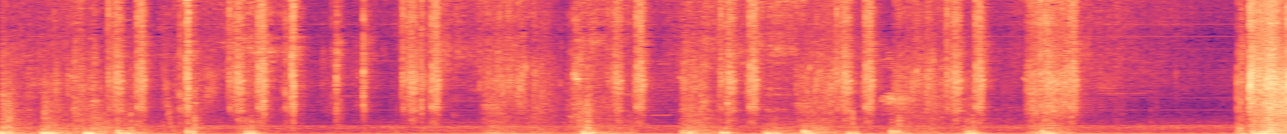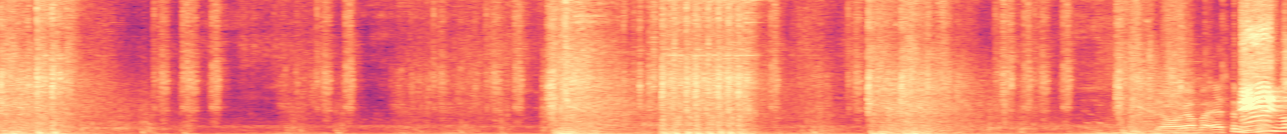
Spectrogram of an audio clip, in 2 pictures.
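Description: Gunshots and building clatter sound in a video game.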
